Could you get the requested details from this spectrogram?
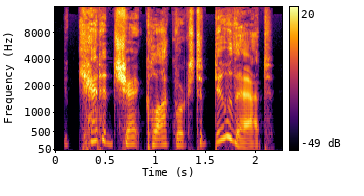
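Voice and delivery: a friend caught between awe and alarm; appalled exclamation. A narrator's reading. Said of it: "she exclaimed".

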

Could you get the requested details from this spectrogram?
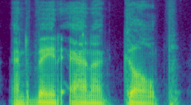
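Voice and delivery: plain reading voice

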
